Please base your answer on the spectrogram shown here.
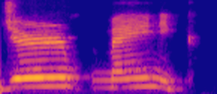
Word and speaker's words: Germanic: where the stress is on Main M um Germanic and when the wood is substitute with German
